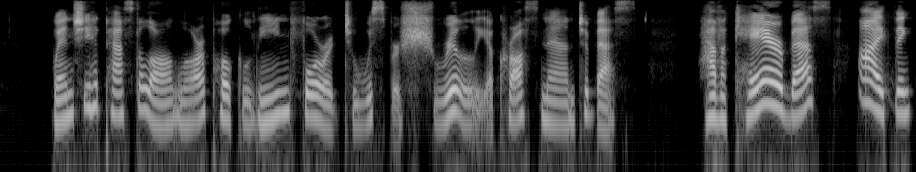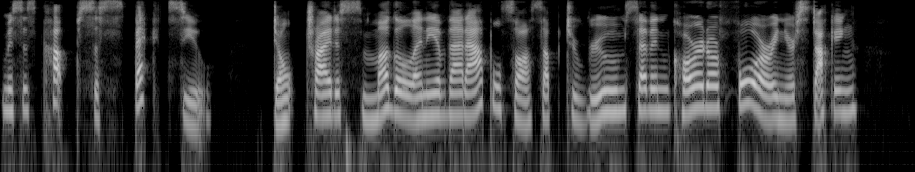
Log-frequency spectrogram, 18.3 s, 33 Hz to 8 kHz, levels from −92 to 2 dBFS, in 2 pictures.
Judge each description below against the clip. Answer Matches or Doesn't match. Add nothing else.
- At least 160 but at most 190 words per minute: Doesn't match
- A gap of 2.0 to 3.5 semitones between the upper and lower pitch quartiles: Doesn't match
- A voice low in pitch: Doesn't match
